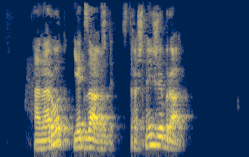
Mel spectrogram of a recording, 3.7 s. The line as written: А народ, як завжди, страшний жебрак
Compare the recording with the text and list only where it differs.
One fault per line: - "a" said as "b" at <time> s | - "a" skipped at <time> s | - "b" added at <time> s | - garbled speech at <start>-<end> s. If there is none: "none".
none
